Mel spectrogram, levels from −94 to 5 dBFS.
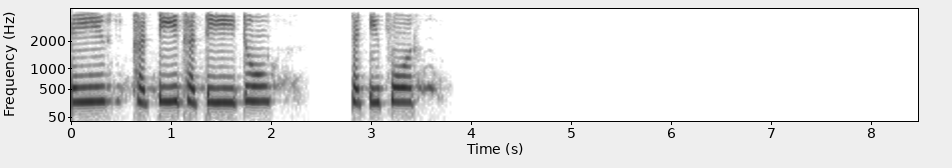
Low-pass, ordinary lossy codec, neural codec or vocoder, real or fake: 3.6 kHz; none; codec, 16 kHz, 4.8 kbps, FACodec; fake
